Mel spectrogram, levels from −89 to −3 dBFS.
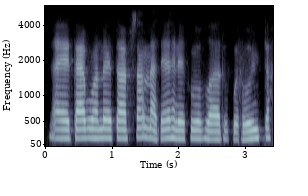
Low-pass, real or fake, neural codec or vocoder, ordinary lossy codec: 5.4 kHz; fake; codec, 24 kHz, 0.9 kbps, WavTokenizer, medium speech release version 2; AAC, 48 kbps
